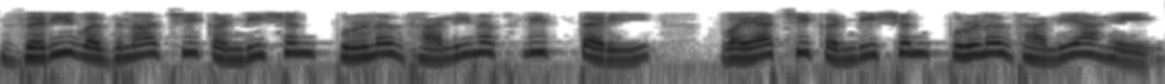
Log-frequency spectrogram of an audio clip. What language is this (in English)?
Marathi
